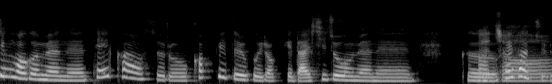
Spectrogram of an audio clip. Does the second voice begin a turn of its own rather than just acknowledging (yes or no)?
no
